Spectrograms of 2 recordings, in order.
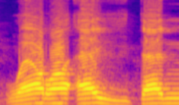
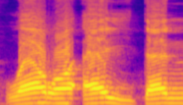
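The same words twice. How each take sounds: The two takes are said the same way.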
